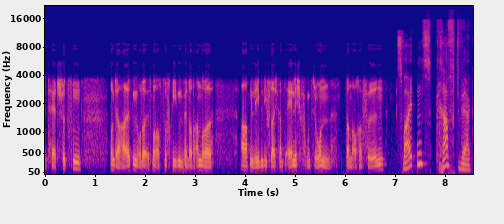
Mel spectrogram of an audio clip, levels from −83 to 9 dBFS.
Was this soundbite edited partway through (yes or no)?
no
